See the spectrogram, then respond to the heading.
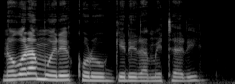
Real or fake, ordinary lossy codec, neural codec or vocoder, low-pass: real; none; none; none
